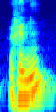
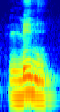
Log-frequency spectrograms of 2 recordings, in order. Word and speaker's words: Rémi: Autre exemple, mon prénom, Rémi, que j'orthographie Hemi, les Coréens qui lisent mon nom, Rémi, le prononcent toujours Lémi, parce qu'ils partent en fait de la prononciation à l'anglaise, c'est-à-dire Rémi. Moi, j'ai fait le choix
